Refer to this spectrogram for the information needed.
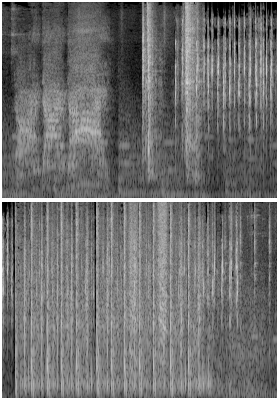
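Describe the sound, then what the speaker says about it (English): Skaven rattling gun team opening up in a tabletop battle, a loud, rapid rattle of machine-gun bursts that starts after a few sharp cracks and keeps hammering steadily to the end. "Next to fire was a rattling gun team that was accompanying Rat Warrior's unit"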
